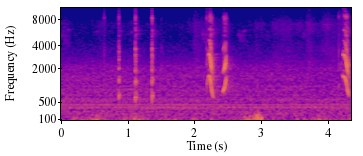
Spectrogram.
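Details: A pet Indian ringneck (rose-ringed parakeet) in a room, playing with a drink and red bottle cap, gives three sharp, shrill squawks dropping in pitch, two in quick succession and one after a pause, following light tapping clicks.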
